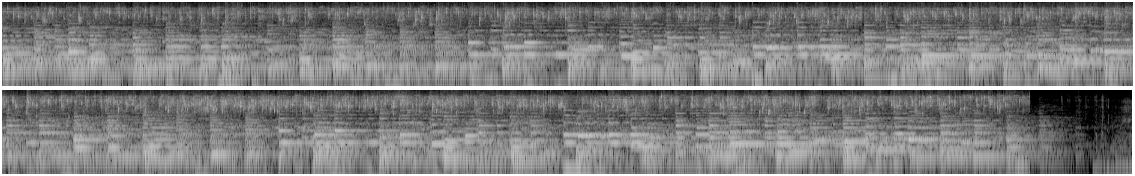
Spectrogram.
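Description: Background music over shallots and garlic frying in shallow oil in a steel wok, a steady crackling sizzle under the melody. Both fade out just before the end.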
